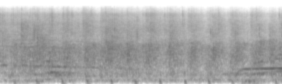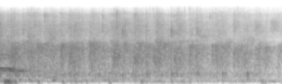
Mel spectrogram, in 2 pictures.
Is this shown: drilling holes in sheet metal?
no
